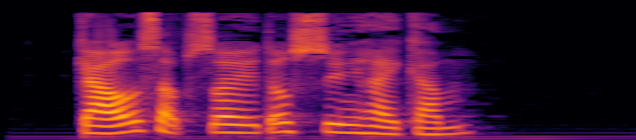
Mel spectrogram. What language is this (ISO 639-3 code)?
yue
